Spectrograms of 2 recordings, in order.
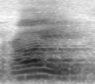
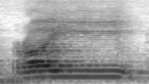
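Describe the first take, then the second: First: The vowel glide is cut short. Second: The vowel glide is held long. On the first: The speaker calls it wrong. "tidak boleh bacanya" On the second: The speaker calls it right. "linnya ini kita baca panjang"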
